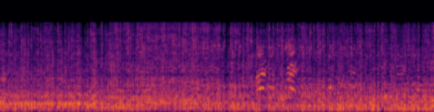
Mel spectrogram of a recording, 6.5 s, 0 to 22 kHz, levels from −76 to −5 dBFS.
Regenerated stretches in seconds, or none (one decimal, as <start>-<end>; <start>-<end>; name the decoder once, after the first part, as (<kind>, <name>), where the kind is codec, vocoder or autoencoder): 1.7-4.0 (vocoder, Vocos); 4.8-6.5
